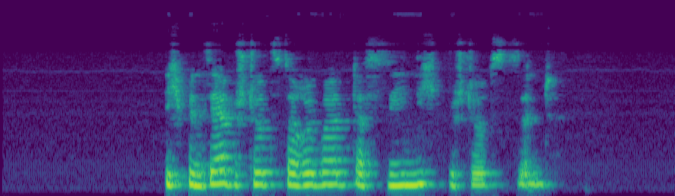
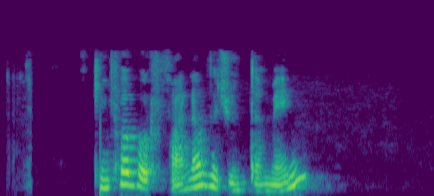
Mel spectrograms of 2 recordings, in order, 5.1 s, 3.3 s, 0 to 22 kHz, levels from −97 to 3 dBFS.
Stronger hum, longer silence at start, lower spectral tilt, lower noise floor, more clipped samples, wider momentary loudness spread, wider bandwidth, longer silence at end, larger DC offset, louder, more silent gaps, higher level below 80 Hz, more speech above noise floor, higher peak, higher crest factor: neither; first, 1.25 s vs 0.7 s; second, -5 dB/octave vs -7 dB/octave; second, -71 dBFS vs -81 dBFS; neither; about the same, 10 LU vs 8 LU; about the same, 7.8 kHz vs 7.8 kHz; about the same, 0.9 s vs 0.95 s; neither; first, -18 LUFS vs -22 LUFS; neither; second, -70 dBFS vs -62 dBFS; second, 54 dB vs 61 dB; about the same, -4 dBFS vs -4 dBFS; about the same, 16 dB vs 20 dB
